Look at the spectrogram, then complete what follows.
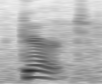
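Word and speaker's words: Gerd: off for clarification this is not Garrett like you guys have seen that it's Garrett g e r d but it's German and in German the D sounds like a t and it's one syllable Garrett what is your first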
